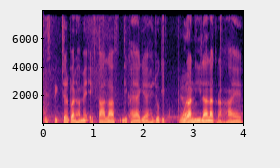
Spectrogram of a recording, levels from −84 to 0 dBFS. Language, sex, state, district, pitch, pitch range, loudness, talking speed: Hindi, male, Arunachal Pradesh, Lower Dibang Valley, 125 Hz, 115-135 Hz, -18 LUFS, 225 wpm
